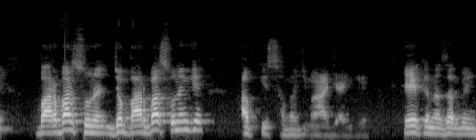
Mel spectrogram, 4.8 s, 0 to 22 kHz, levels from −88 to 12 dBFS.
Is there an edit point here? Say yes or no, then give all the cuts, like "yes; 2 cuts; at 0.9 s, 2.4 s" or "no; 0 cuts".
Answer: yes; 1 cut; at 3.8 s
